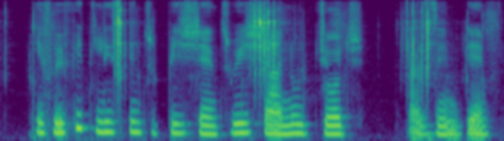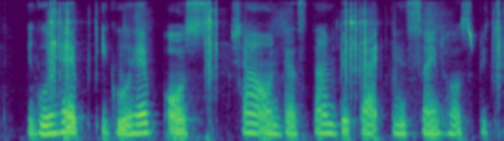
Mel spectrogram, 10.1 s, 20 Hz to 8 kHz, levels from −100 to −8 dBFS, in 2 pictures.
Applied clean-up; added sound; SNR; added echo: neural mask model RNNoise.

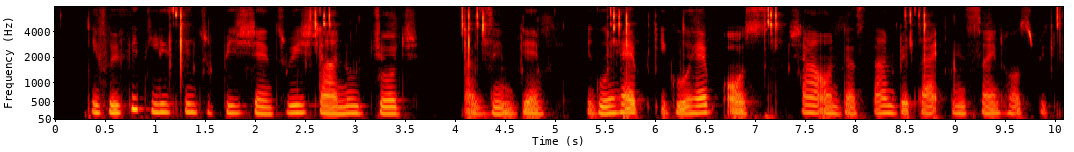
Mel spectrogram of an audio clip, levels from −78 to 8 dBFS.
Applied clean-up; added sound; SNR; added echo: neural mask model Resemble Enhance denoiser.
